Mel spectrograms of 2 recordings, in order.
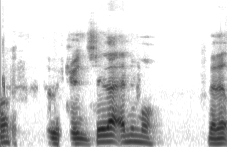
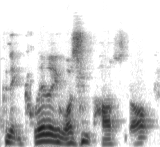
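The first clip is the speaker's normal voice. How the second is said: usual speaking voice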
